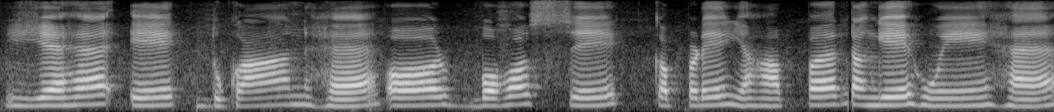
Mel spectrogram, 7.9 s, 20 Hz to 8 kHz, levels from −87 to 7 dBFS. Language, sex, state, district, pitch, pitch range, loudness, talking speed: Hindi, female, Uttar Pradesh, Muzaffarnagar, 205 Hz, 195-220 Hz, -14 LUFS, 100 wpm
